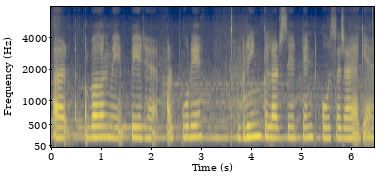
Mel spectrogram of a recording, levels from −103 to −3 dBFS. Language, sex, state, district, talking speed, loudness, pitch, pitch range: Hindi, female, Bihar, Patna, 140 wpm, -18 LUFS, 225 Hz, 215-230 Hz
